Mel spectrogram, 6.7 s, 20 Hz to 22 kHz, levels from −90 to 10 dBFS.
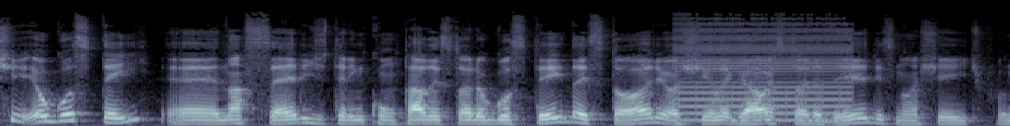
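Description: A speech clip. From 4.48 to 5.68 s a hard, raspy GSM phone buzz sits over it at about 217 Hz, rich in harmonics. It is steady, as during a call. A nearby 2G phone's transmit bursts are being rectified in the audio circuit. The buzz is about 9 dB below the speech.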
